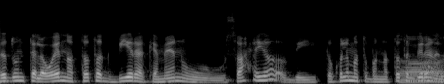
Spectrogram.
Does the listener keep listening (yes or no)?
no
